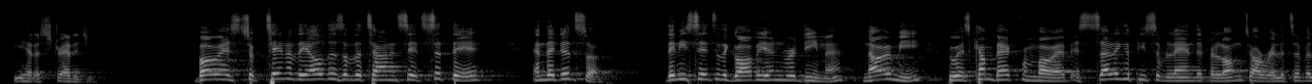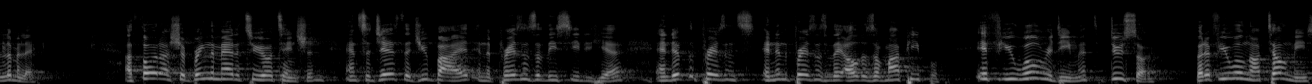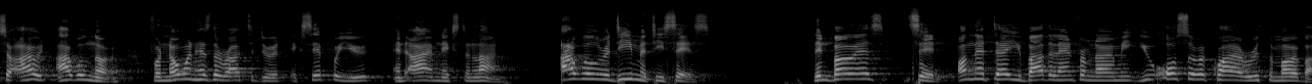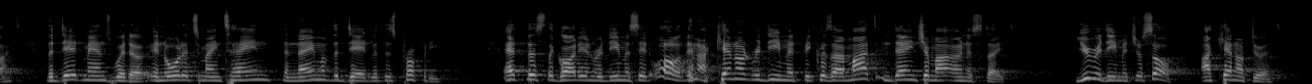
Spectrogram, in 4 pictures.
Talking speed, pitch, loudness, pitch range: 215 wpm, 205 Hz, -36 LUFS, 180-230 Hz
